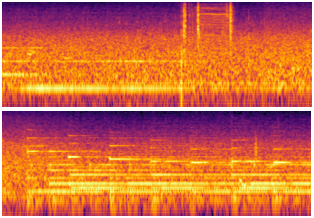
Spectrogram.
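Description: Slow background music of long held chords, with a bright chime-like flourish about two and a half seconds in and a fuller chord coming in about halfway, over a steady rush of water.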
